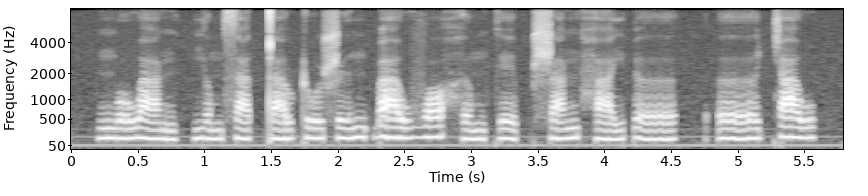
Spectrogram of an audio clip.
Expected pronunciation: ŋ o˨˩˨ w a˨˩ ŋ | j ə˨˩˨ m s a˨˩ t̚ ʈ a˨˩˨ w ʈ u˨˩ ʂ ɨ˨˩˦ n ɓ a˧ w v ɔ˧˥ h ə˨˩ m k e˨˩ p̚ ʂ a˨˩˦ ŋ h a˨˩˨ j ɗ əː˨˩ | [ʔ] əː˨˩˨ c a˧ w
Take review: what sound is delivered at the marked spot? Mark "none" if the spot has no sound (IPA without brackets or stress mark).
ʔ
